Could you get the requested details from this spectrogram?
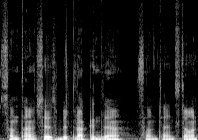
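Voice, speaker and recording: A man with a strong German accent speaks in a very clean recording with a silent background. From Germany. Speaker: video game streamer. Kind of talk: gameplay commentary. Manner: halting, many fillers.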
